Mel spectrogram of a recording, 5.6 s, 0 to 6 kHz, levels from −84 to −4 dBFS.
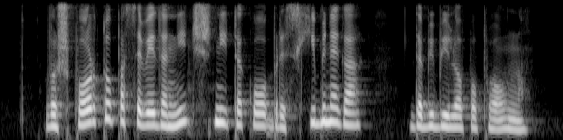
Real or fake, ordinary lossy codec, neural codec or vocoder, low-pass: real; none; none; 5.4 kHz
